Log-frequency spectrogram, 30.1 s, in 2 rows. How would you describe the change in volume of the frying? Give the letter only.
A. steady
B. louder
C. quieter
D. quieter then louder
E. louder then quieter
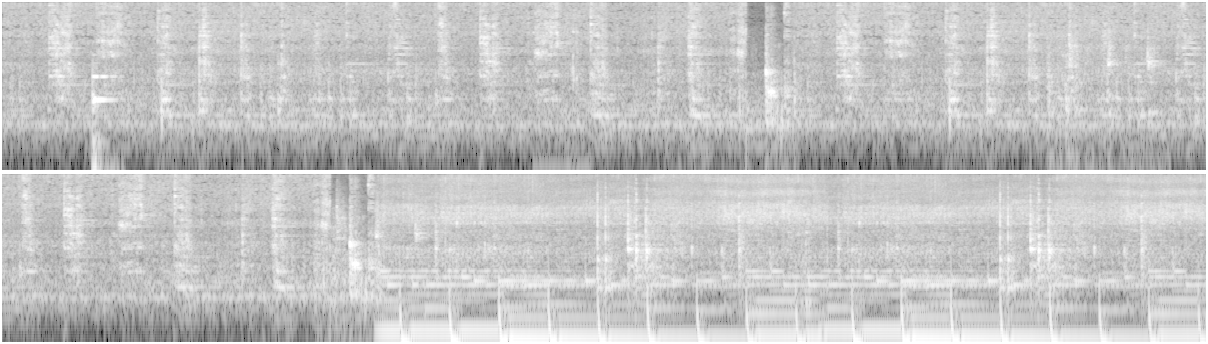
A.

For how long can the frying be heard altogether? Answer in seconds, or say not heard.
30 s.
